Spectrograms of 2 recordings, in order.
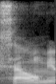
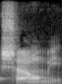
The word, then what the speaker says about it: Xiaomi: least halfway correctly because usually I used to pronounce it somewhere like sell me or something like that so but YouTube says that it should be something like Xiaomi or Xiaomi air 2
